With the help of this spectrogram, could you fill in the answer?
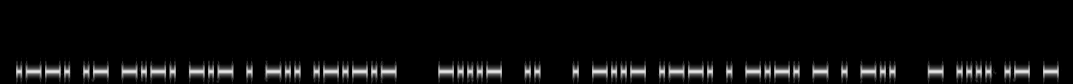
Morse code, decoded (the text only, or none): PACKED. <BT> I EXPECTED THAT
